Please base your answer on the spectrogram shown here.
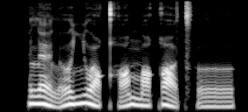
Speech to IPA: l ɛː˥˩ l ɤː˥ ʎ oː˥˩ qʰ ɔ˩˥ m ɔ˧ q ɤː˥˩ t͡sʼ ɤː˧

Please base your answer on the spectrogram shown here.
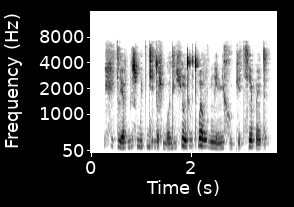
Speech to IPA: x i̤˥˧ t lʲ a˩˧ v b e̤˥ ɬ b ɯ˧ tʲ dʲ e˧ d o˧˩ ɬ b o˩˧ d i̤˧ ç ũ˥˧ dʱ o̤˥ t ɓ ʌ˥ v ṳ˥˧ m i˧˩ nʲ ɯ˧ x o̤˧˩ kʲ ɛ˩˧ t sʲ ã˥ p ɛ̃˩˧ t

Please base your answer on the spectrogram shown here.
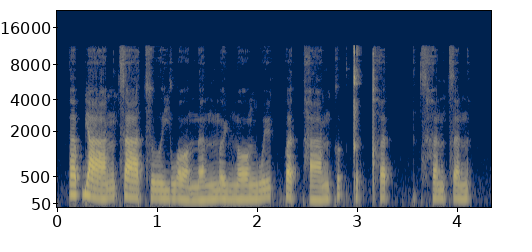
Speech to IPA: ɐ˥ p̚ j aː˨˥ ŋ t͡s aː˧ t͡s uː˨ j w ɔː˨˩ n̪ ɐ˨˧ n m ɵ˨ ɥ n̪ ɔː˨˧ ŋ w yː˥ k̚ p ɐ˨ t̚ h aː˨˥ ŋ k ʊ˥ k̚ t̪ ʊ˧ k̚ pʰ ɐ˥ t̚ | t͡sʰ ɐ˨˧ n t͡s ɐ˨˥ n

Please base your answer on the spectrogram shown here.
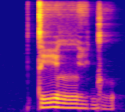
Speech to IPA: t i lː i̤ ɡ ṳ

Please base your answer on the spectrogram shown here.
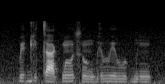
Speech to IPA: k͡p ɪ˦ ɡ i˦ t a˨ k͡p ũ˦ s ũ˨ ɡ͡b ɪ˦ β ɪ˦ β u˦ ɡ͡b ĩ˦

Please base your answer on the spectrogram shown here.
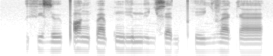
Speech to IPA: fʲ ɵ z ʉ pʼ ɑ ŋ p æ p ŋ i mʲ ɵ ʎ x ɛ d pʰ i ʎ v æ k æ

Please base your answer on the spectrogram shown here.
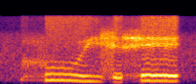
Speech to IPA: h uː j z ɪ h e

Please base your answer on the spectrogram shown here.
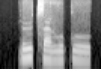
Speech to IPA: ɾ ʉ t͡s æ v u k u

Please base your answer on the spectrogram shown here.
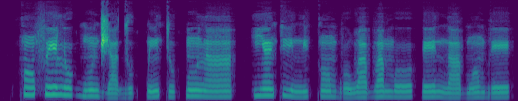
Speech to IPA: k ɔ̃˦ f e˦ l o˦ ɡ͡b ũ˧ d͡ʒ a˨ d u˨ k͡p ĩ˨˦ t u˧ k͡p ũ˦ l ã˦ | j ɛ̃˦ k i˦˨ n i˨˦ k ɔ̃˧ b o˨ w a˧ b a˦ m o˦ | e˧ n a˨ b ɔ̃˨˦ b e˧

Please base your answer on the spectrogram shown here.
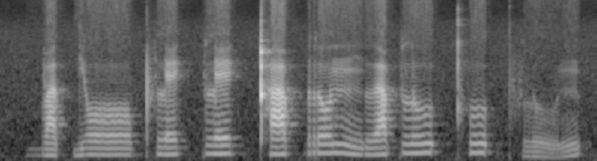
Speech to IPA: b a˨˩ t̚ j oː˧ pʰ l e˦˥ k̚ p l e˥˩ k̚ pʰ a˦˥ p̚ r o˥˩ n ŋ ɯ˦˥ a̯ p l u˥˩ ʔ kʰ u˥˩ ʔ pʰ l u˩˦ n

